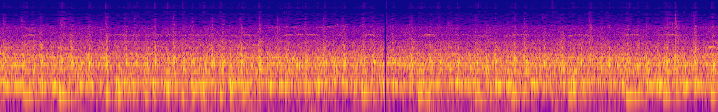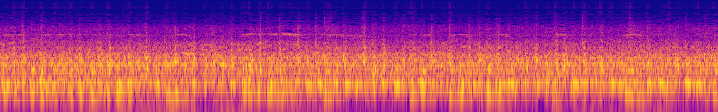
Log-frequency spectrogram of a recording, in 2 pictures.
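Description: Live music with drums and percussion keeping a steady, repeating rhythm for a traditional Congolese dance, with voices mixed in.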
